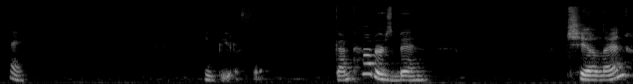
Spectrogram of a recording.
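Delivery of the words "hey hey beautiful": whispered pet coo. Real, not acted. Cooing to her pet.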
